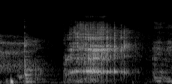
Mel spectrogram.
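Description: A single drawn-out, loud burp, rumbling low before swelling into a raspy, throaty middle and trailing off, with no one talking over it.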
